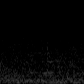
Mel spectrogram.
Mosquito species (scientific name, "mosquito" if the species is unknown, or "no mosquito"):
Anopheles gambiae s.s.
